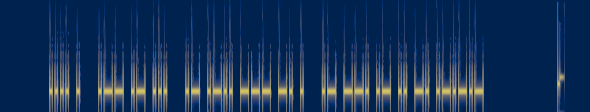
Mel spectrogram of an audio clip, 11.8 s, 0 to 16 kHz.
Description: Morse code, heard as a keyed tone, about 22 wpm, 700 Hz. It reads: HE WAS ALONE AGAIN.
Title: Sentences from Top 1000 Words 22wpm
